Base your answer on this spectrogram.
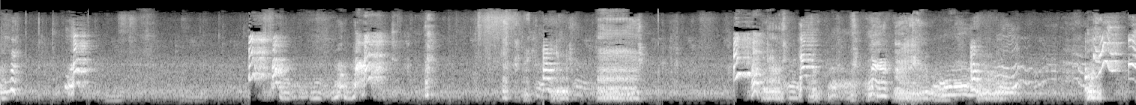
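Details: Two Cavalier King Charles Spaniels play-fight, rolling around together on a kitchen floor and trading snarly growls and sharp yaps in quick bursts.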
